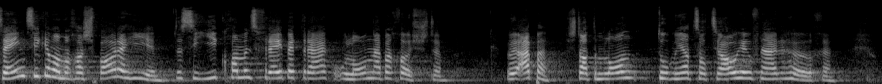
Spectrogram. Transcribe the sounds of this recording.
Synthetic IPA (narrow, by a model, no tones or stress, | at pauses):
sɛɪnt͡siɡəʋoməχɑʃpɑɾəɦiəd̥̪ɑsːiiːkʰɔmənsfɾɛɪbet̪ɾæːɡuloːnːæbəχœʃtə | vœwæb̥əʃtɑt̪əmloːntuətməjɑtsɔt͡sjɑːlhɪlfnæːɾæɾɦøːχə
